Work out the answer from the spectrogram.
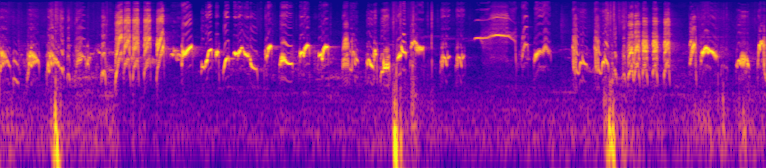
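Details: Red-whiskered bulbul training song for captive birds, with clear doubled phrases: dense, fast chattering warbles with harsher squawky notes mixed in, a high thin whistle partway through and a few sharp cage clicks.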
